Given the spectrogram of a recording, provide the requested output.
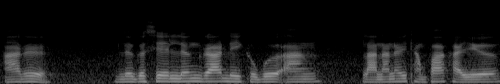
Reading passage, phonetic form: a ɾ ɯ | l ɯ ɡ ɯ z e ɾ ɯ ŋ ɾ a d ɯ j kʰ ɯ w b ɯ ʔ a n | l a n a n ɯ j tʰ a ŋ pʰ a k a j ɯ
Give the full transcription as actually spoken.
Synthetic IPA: a ɾ ɯ | l ɯ ɡ ɯ s e l ɯ ŋ ɾ a d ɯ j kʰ ɯ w b ɯ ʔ a ŋ | l a n a n ɯ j tʰ a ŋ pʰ a kʰ a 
